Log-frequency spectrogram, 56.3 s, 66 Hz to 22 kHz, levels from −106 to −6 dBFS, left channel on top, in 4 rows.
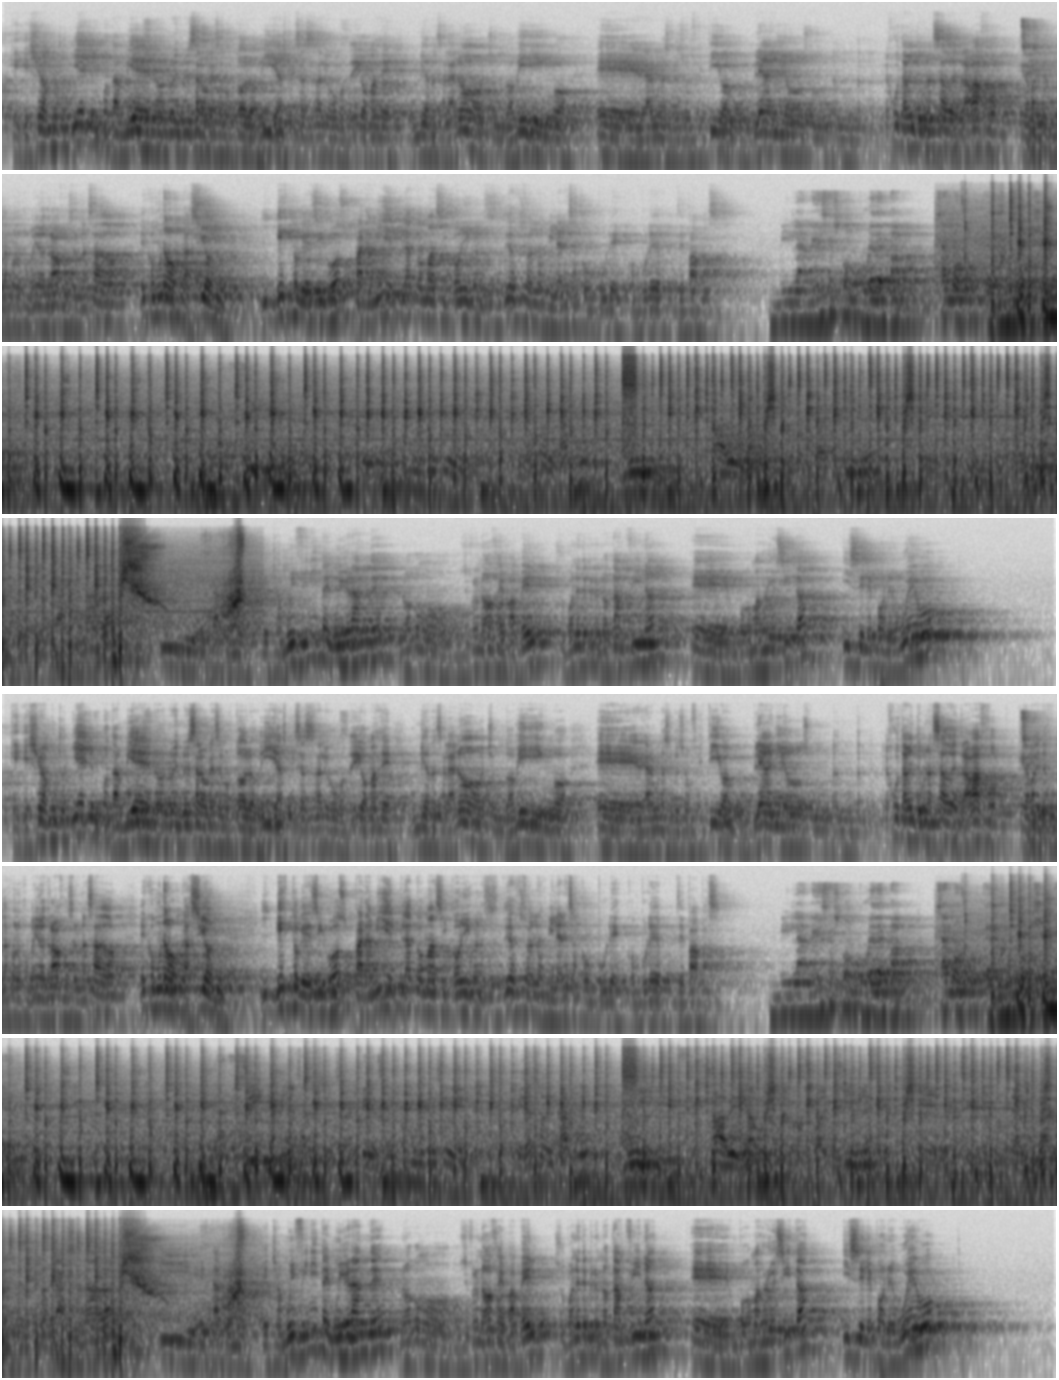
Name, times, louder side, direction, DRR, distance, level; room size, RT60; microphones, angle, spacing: voice 1, 0.1-23.6 31.3-34.4 35.0-36.0 36.4-39.8 40.4-43.8 44.3-51.1 51.4-53.1 53.4-55.0, right 2 dB, 60° right, 3 dB, 2.9 m, -28 dB
voice 2, 24.3-26.2 26.5-28.4 30.7-31.5, equal, 5° right, -4 dB, 6.6 m, -27 dB
sound 1, 26.5-45.7, left 4 dB, 25° left, 0.8 m, -20 dB
sound 2, 28.3-41.7, equal, 25° right, 5.2 m, -31 dB
26.5 x 20.5 x 8.8 m, 2.1 s
head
